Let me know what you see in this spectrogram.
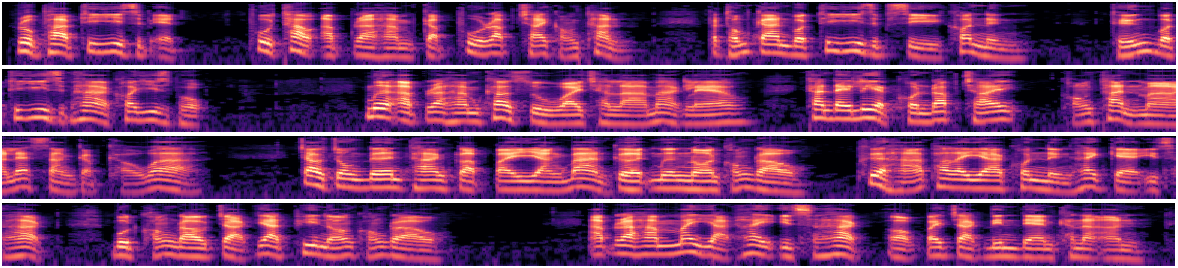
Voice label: beginning with god thai central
